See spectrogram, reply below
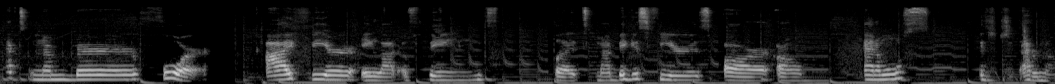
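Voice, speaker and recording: A woman's voice: mid-range voice, takes it slowly, breathy edge, faint music behind. Chatty young New woman vlogging. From Queens, New York. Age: 20s. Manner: chatty, blunt and animated, slips into Jamaican patois phrases. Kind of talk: casual talk to camera. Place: small indoor room before a plain pink backdrop.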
